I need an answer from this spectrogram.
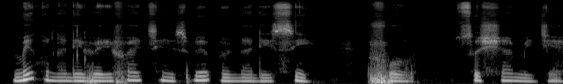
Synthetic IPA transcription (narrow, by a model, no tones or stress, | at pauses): mẽkʰʊnãdɪveɾifatʰẽnsweʔɔnãdɪsi | fɔ | soʃalmĩdia̰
